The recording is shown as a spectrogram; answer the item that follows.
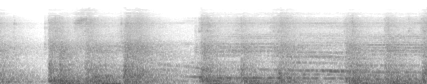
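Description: Ensemble of many drum kits playing together over a backing track with singing. Drum hits and cymbals sound in unison, with a short dip just before half a second and hard entries about half a second and two seconds in.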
